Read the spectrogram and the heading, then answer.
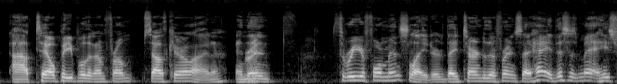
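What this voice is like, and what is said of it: Regional American accent. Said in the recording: “good on you for keeping your accent ... it just feels it's the way I talk”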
